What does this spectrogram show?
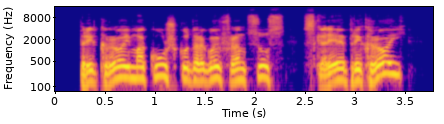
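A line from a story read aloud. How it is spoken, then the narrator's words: Shouted. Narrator (Russian): крикнул возница, иными словами, мистер Ричард Джонс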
